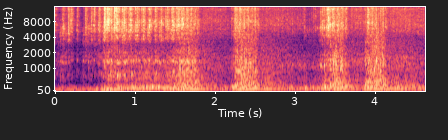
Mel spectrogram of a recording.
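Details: Quick listen test of a V8 truck with race bullet mufflers; deep even rumble, throttle blips rise and settle back smoothly; normal idle and revs, healthy engine.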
